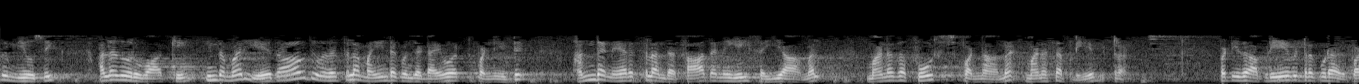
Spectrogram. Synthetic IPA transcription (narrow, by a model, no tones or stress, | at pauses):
ðɯmjuːsɪkː | ɐlːɐðɯɔɾɯʋaːkɪŋɪnd̪ɐmaːd̪ɾieːðaːʋɐðɯʋɪðɐt̪ːɪlɐmɐɪɳɖɐkɔɲd͡ʒɐ̃ɖɐɪʋɐɾʈpɐɳːɪʈːɯ | ʔɐnd̪ɐneːɾɐt̪ːɪlɐnd̪ɐsaːðɐnɐjɐɪsɛjːaːmɐlmɐnɐðɐfoːɾspɐɳːaːmɐmɐnɐsɐpːɐɽɪjeːʋɪ̰ʈːra̰ːn | pɐʈːɪðɯɐpːɐɽɪjeːʋɪʈːrɐkuːɽaːðɯpɐ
